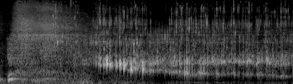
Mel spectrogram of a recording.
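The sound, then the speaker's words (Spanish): Drinking water pours steadily into a glass for a few seconds, a splashy trickle whose pitch rises as the glass fills. No one speaks. “¿Tomamos un poquito más de agua?”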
